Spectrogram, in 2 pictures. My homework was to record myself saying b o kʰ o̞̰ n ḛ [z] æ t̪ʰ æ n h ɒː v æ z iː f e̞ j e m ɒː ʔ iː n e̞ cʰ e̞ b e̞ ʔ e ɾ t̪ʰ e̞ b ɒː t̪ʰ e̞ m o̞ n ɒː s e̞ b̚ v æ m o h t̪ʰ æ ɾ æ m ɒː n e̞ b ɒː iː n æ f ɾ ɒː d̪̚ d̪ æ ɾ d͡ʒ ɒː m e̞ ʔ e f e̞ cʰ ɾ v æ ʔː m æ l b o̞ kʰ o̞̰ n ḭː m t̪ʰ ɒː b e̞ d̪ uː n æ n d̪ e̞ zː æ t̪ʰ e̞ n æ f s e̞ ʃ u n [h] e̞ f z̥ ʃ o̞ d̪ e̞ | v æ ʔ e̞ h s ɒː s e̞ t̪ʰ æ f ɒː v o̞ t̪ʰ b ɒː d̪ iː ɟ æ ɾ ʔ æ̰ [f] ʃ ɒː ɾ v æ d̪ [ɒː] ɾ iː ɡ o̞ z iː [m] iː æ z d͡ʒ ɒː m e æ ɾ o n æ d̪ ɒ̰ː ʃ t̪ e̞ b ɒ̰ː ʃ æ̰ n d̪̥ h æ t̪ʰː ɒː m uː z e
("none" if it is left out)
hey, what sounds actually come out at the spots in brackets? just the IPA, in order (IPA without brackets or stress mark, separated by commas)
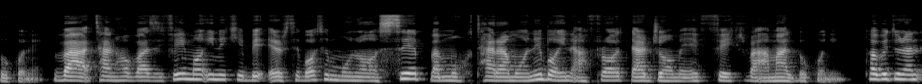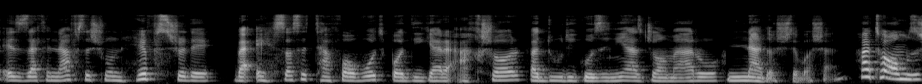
v, h, x, uː, n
